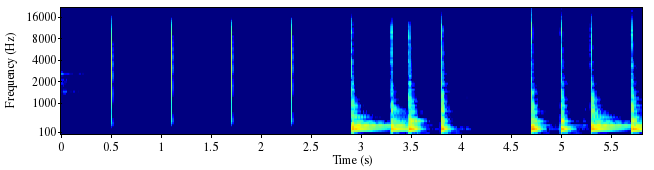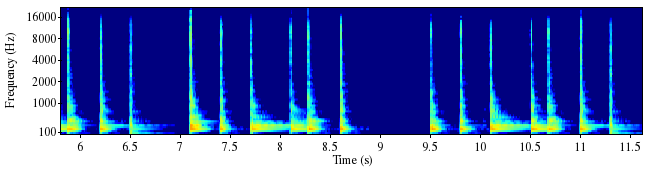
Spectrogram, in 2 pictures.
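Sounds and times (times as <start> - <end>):
African rhythms at 100 bpm: 2.9 - 4.0, 4.7 - 8.8, 9.5 - 11.6.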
